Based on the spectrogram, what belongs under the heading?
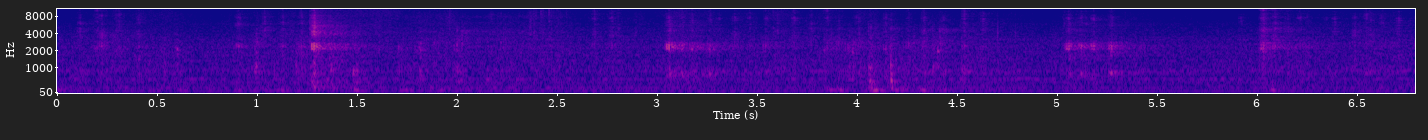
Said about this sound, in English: Looks a bit different on the command line I'm now typing because I did some simplification for me because you've seen I'm not good at typing this morning.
